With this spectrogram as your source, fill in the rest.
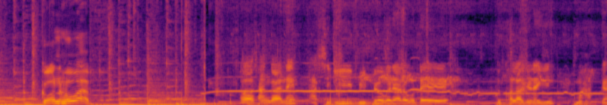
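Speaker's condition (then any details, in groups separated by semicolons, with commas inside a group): No condition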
